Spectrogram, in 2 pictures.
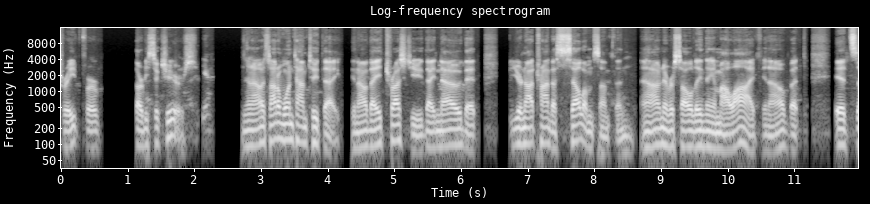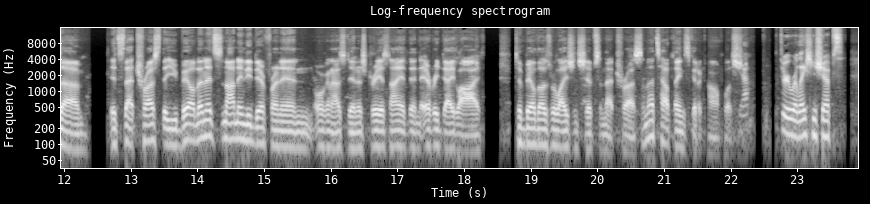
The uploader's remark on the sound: LIVE from SmileCon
